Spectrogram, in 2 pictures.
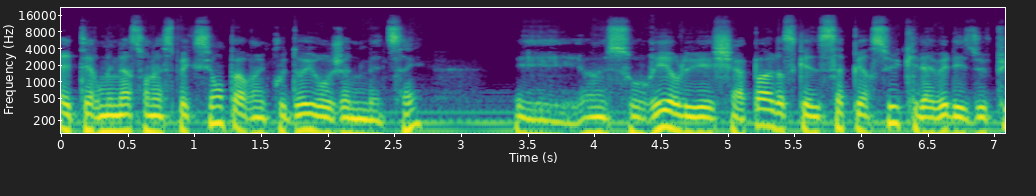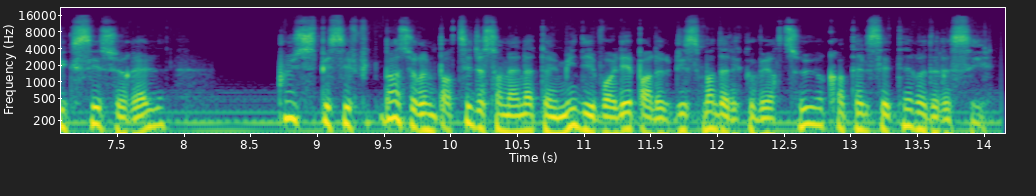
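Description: A man's voice: mid-range voice, fairly quick, slight background noise. A man reading scripted narration for an audio story, as its narrator. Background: loud music.

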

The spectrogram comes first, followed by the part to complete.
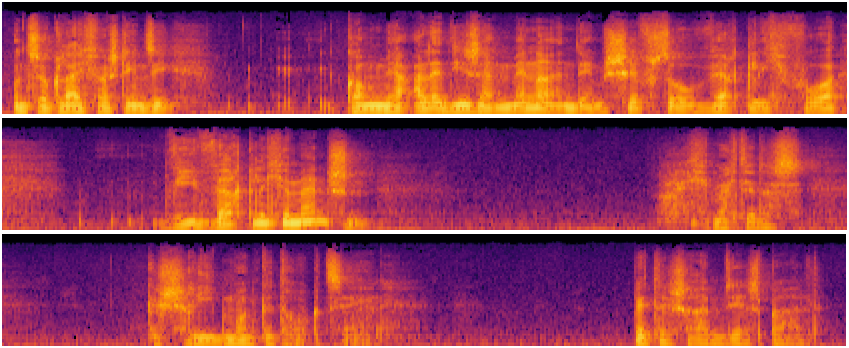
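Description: A man's voice: mid-range voice, very animated, normal speed, pauses often, a bit bright, slightly rough. An actor playing an eager, self-deprecating young male bank clerk who dreams of writing, in a German radio play. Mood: agitated, insistent.

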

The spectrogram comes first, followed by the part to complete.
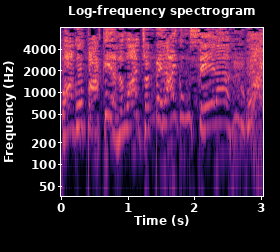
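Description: Man acting a high-pitched, noisy Hong Kong sports co-presenter. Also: fast. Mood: frantic. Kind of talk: parody football commentary with frantic repetition.

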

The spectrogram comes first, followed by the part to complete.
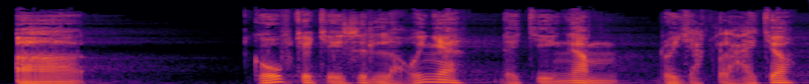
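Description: A man's voice: lowish voice, animated, fairly quick, dark tone, pitched above the performer's own voice. A man voicing a hesitant, submissive young daughter-in-law in an audio story, with a Southern Vietnamese accent. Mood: apologetic. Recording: long hall reverb.

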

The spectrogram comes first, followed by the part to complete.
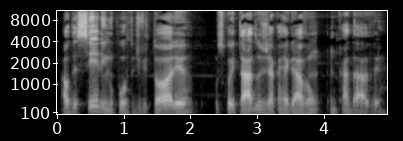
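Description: Low-voiced Brazilian man narrating horror. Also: normal speed. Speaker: podcast narrator of a true ghost story. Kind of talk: scripted horror storytelling narration. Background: background music.

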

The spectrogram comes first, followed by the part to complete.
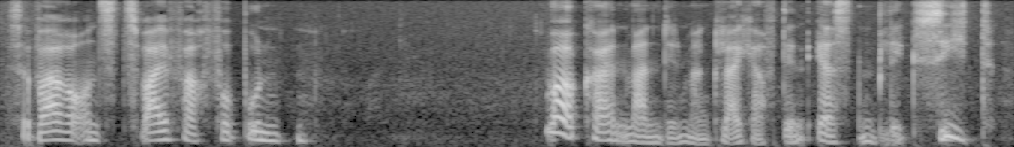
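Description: An actress playing an older grandmother who narrates her youth as a maidservant in an unhurried, reflective radio drama style. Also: low-pitched, sing-song, slightly rough, no room sound, heavily acted. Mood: reflective, fond.

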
